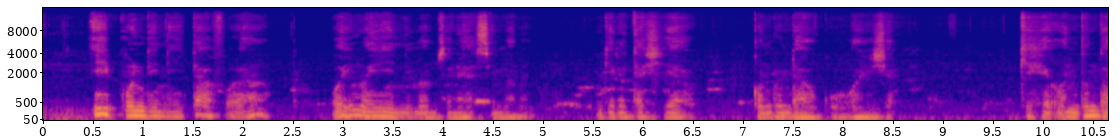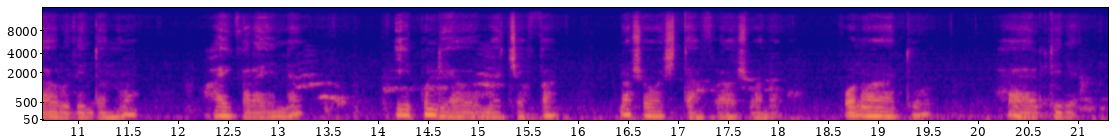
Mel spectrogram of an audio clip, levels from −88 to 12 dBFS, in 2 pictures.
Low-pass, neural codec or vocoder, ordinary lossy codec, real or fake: 14.4 kHz; vocoder, 44.1 kHz, 128 mel bands, Pupu-Vocoder; AAC, 96 kbps; fake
